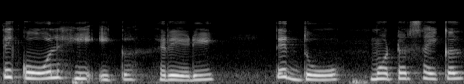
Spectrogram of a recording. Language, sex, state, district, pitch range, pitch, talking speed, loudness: Punjabi, female, Punjab, Kapurthala, 220-275 Hz, 255 Hz, 115 wpm, -15 LUFS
